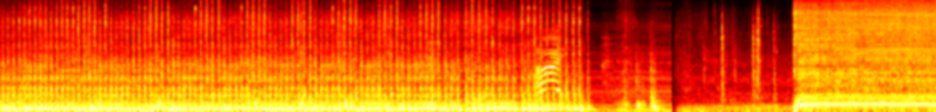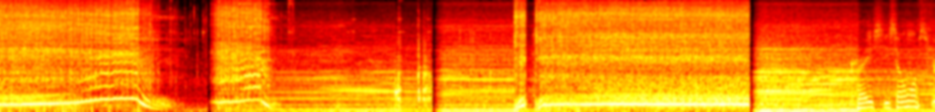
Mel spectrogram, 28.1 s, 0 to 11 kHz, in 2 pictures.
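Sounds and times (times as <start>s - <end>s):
power tool motor humming: 11.9s - 19.3s, 21.7s - 25.4s.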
